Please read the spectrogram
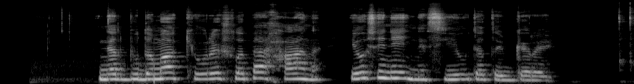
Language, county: Lithuanian, Kaunas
